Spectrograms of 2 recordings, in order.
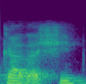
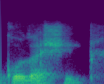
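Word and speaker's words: קֳדָשִׁים: No leo kadashim, que sería lo normal, sino kodashim.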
